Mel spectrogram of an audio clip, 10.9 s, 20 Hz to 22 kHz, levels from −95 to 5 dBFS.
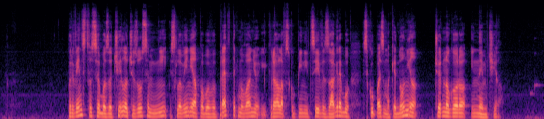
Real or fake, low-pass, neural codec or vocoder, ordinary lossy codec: fake; 19.8 kHz; vocoder, 44.1 kHz, 128 mel bands every 256 samples, BigVGAN v2; Opus, 64 kbps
